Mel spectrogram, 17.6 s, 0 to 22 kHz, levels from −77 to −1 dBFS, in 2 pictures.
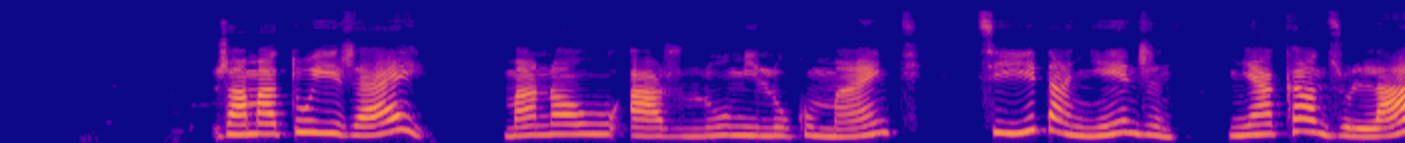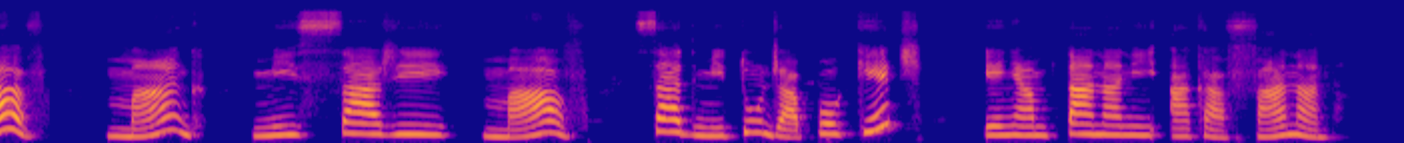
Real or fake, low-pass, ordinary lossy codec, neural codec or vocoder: real; 14.4 kHz; Opus, 32 kbps; none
